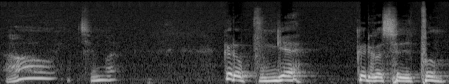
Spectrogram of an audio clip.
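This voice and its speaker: A middle-aged male pastor delivering a sermon, swinging between loud, excited exclamations and hushed asides to the congregation. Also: high voice, slow pace.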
